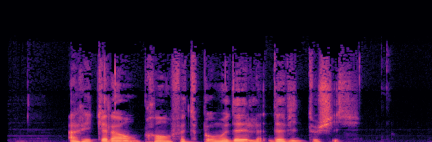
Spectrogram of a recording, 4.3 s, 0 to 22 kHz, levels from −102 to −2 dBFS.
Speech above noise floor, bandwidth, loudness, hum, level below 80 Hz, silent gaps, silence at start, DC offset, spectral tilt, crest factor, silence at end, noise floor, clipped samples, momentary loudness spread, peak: 43 dB; 15 kHz; -28 LUFS; none; -62 dBFS; none; 0.7 s; under 0.1%; -5 dB/octave; 20 dB; 0.75 s; -70 dBFS; under 0.1%; 7 LU; -8 dBFS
